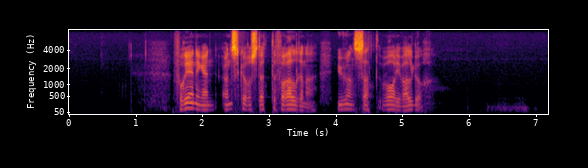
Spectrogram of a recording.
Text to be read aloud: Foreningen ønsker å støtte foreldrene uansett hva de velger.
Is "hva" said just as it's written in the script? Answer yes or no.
yes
